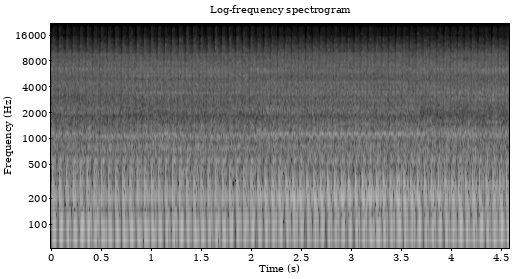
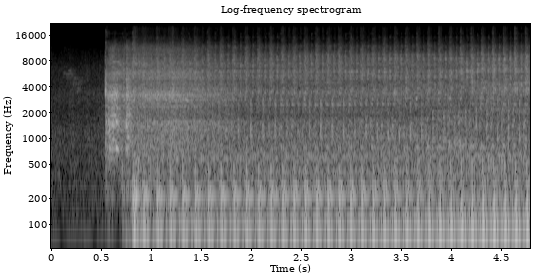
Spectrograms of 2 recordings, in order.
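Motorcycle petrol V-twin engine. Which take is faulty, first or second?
second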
